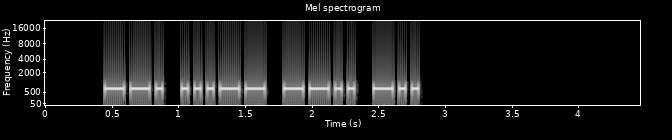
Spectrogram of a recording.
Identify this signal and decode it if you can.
Morse code, heard as a keyed tone, about 25 wpm, 700 Hz. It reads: G3ZD
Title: DXCC-100 Call Signs - 4 Characters - Repeated 3x - 25wpm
